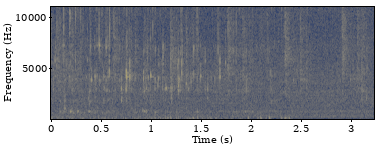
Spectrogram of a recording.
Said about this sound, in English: It smells fruity and yeasty. Can we just appreciate? Excellent pour.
